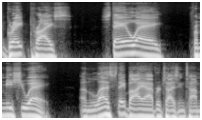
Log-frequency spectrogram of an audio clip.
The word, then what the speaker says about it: Mixue: Have you heard of Mixue? No. It is spelled Mixue. M-I-X-S-U-E. Mixue, but it's pronounced, M-I-X-U-E.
